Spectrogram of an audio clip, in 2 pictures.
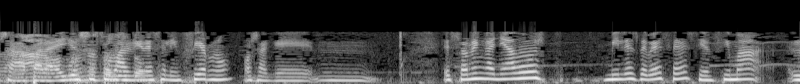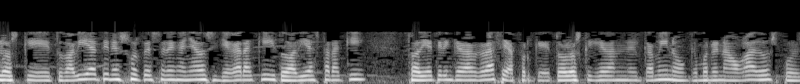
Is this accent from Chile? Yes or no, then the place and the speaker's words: no; Morocco; yo soy marroquí, le digo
